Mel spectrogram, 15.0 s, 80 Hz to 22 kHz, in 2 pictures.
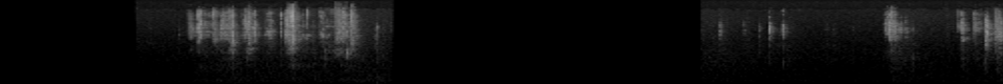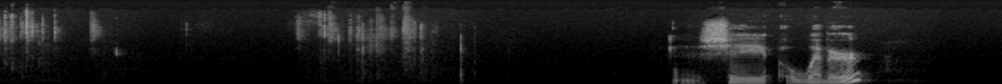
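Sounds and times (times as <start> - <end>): trading cards rustling and clicking: 1.4 - 2.9, 5.4 - 6.0, 6.6 - 8.4, 9.8 - 11.0.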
